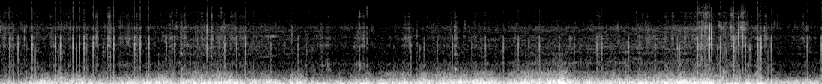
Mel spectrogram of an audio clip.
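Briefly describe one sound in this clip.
A bicycle's frame and chain clatter over bumps.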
